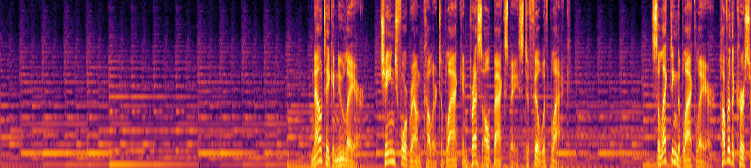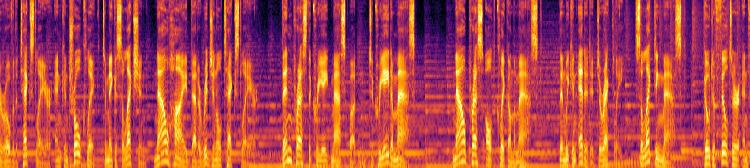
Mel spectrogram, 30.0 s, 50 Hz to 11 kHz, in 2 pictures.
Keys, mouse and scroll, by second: 1.7 v, 13.2 alt+BackSpace, 15.5 ctrl+click, 24.8 alt+click.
